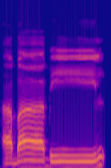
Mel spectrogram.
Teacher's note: तन अबबा तन अबबाबील अबबाबील यहां बा के बाद अलिफ है पहला बा के बाद तो हल्का सा खींचना है बहुत ज्यादा नहीं खींचना है मद नहीं होना चाहिए · जब बील को खींचेंगे तो तीन से चार अलिफ के बराबर खींच के रुकेंगे · صرف ایک الف کے برابر کھینچنا ہے، ابابیل اس طریقے سے.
